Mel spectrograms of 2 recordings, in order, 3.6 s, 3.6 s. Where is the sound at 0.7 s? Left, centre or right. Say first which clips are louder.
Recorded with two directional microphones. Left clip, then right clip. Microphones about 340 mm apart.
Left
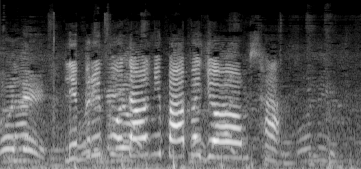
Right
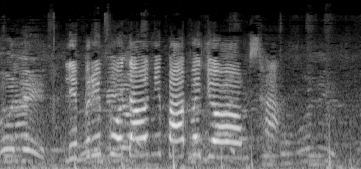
Even; centre.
